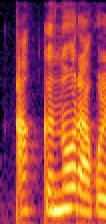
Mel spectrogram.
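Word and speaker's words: окно: 같아요 예시를 좀 들어볼게요 창문이라는 단어는 오픈도라고 쓰고 아크노라고 읽습니다 좋아라는 단어는 호러쇼라고 쓰고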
